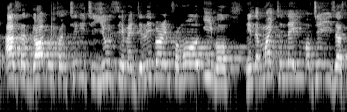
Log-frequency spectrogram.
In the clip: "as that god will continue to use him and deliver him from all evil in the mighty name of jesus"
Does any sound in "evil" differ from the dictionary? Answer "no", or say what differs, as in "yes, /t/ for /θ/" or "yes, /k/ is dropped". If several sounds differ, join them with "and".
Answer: no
